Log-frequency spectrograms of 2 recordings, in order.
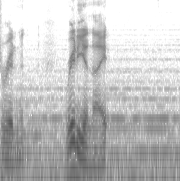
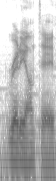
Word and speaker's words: Radianite: this company that manages Radianite. I always want to pronounce it Radiante for some reason. I think it's because I hear a lot of people say Valorante.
